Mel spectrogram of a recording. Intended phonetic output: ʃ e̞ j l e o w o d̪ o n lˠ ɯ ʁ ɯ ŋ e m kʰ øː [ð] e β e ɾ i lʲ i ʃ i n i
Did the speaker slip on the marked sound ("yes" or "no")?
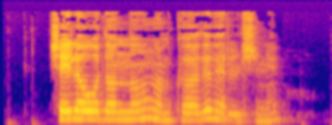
no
